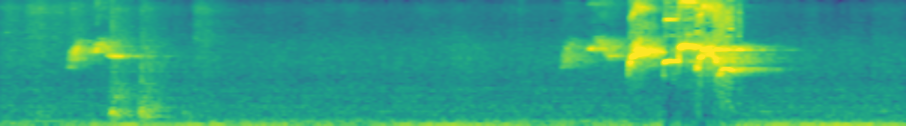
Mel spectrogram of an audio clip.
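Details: Red-whiskered bulbul kept in a cage for fighting display: a short whistled phrase with a lower thud, quiet gap, then a loud tumbling run of rich whistled notes; low-pitched hum and rumble underneath.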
